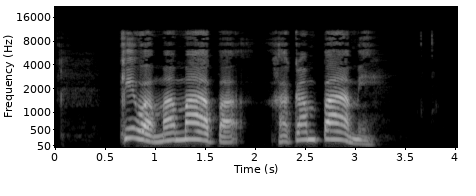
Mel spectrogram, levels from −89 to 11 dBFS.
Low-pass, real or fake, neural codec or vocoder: 10.8 kHz; real; none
